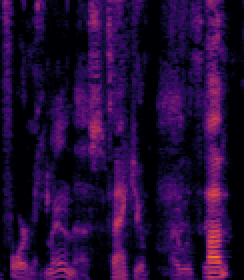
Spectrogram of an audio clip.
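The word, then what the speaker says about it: Mellnäs: You pronounce it wrong for me. Melness.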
